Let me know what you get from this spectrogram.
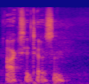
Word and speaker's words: oxytocin: Yeah, that's right, oxytocin.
